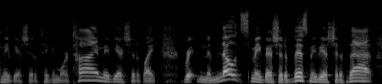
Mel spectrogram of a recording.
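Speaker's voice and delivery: ordinary talk, nothing marked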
